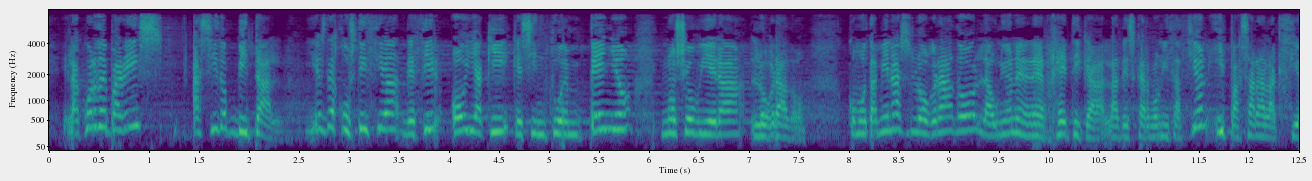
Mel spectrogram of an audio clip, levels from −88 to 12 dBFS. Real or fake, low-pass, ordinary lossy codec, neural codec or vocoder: fake; 7.2 kHz; none; vocoder, 24 kHz, 100 mel bands, Vocos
